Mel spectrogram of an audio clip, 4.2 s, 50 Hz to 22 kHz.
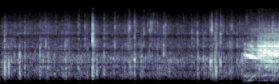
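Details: Rutting red deer in Bieszczady, 2015, where a loud harsh bellow with strong harmonics breaks in near the end after several seconds of dripping, rain-like crackle and is cut off while still sounding.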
